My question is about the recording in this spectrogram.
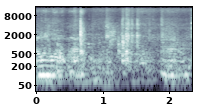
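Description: Low murmur of voices around a table with a single sharp clink of tableware, a tea glass set on its saucer, about two-thirds of a second in.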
